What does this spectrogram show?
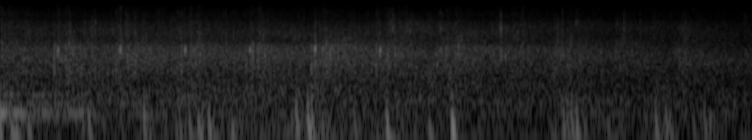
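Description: A church audience claps for the Lord at night in a steady, dense patter of applause that carries on without a break, with no one speaking over it.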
